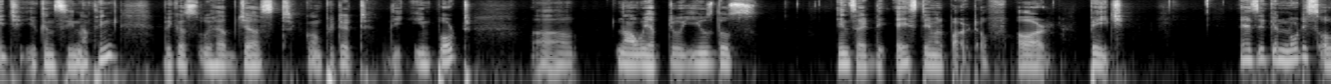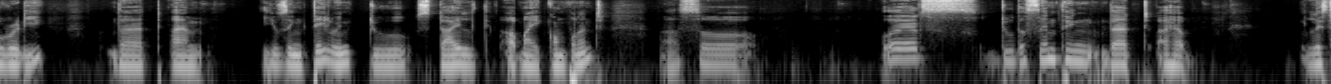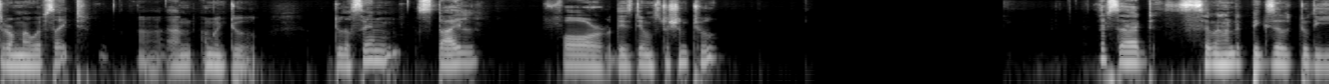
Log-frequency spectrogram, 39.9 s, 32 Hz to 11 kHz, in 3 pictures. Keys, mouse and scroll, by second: 0.1 click, 0.9 Return, 3.8 click, 6.2 click, 8.4 click, 9.6-11.0 scroll down 1, 11.0 click, 13.4 click, 16.0 click, 18.3 BackSpace, 19.5 click, 22.0 click, 24.0-25.3 typing, 26.0 Up, 26.3 space, 26.7 c, 27.4 l, 28.6-29.5 typing, 31.5-34.7 typing, 38.6 Left, 39.2 KP_7, 39.4 KP_0.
